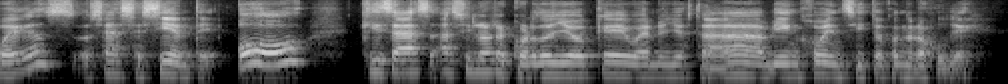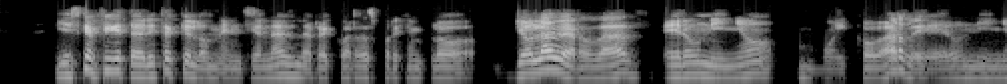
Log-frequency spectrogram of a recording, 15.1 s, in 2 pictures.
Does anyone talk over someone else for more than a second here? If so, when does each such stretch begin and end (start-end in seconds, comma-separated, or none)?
none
